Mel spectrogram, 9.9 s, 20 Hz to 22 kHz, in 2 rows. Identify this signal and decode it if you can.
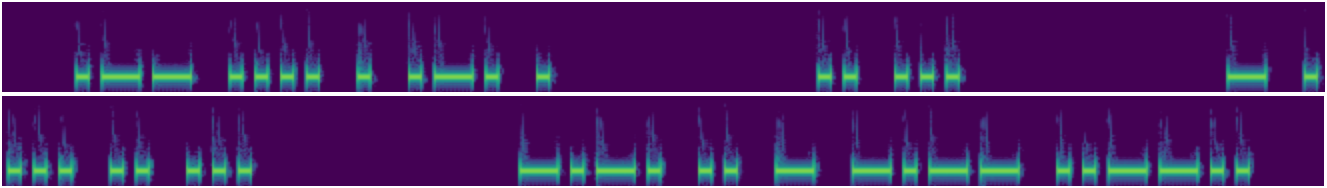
Morse code, heard as a keyed tone, about 25 wpm, 700 Hz. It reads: WHERE IS THIS CITY?
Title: 3x Word-Spacing - Sentences from Top 300 Words - 25wpm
